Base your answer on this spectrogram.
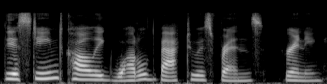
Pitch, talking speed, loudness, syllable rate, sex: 205 Hz, 165 wpm, -19 LUFS, 4.9 syllables/s, female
